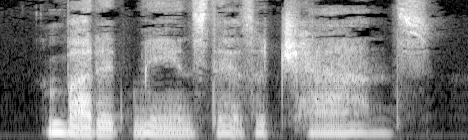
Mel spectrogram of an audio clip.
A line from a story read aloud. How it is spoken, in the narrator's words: Matt whispers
